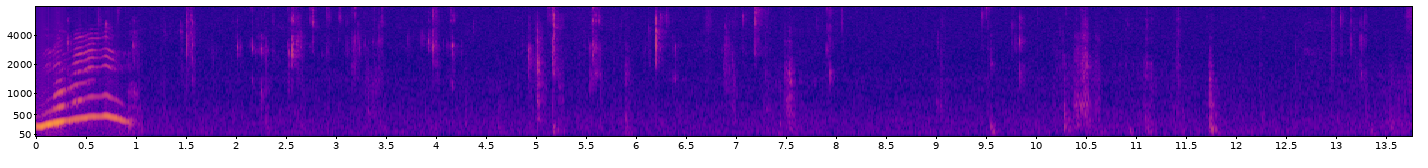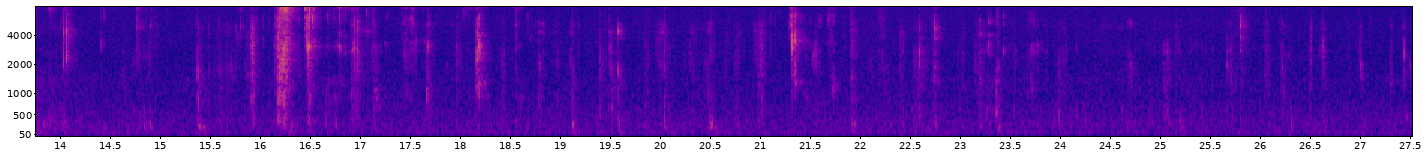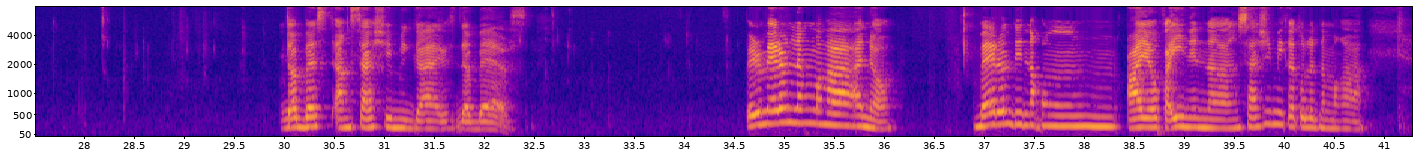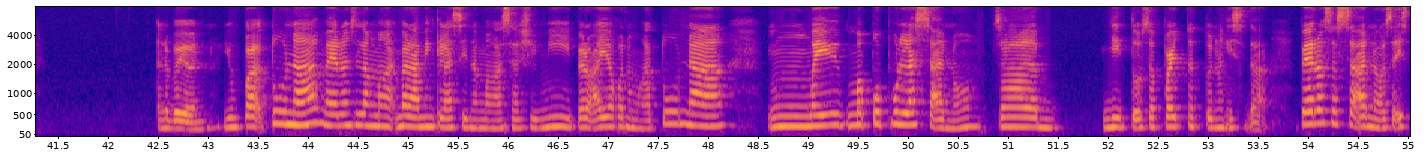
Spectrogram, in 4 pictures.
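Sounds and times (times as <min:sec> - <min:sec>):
close-up chewing and mouth clicks: 0:00.3 - 0:08.3, 0:08.9 - 0:30.0, 0:32.4 - 0:34.6.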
